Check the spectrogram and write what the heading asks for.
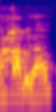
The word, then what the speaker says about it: hablo: Yo Hablo. hablo. The H Oh, is silent. no, yes, hablo.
